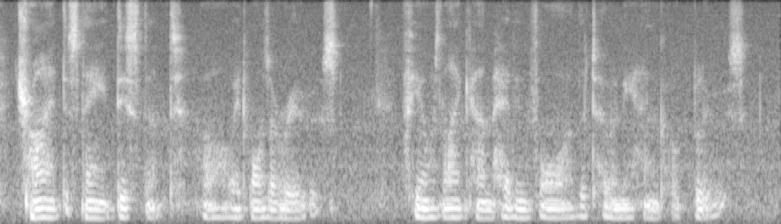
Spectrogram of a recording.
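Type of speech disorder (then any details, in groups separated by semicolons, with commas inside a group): Bulbar dysarthria; progressive bulbar palsy (MND)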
